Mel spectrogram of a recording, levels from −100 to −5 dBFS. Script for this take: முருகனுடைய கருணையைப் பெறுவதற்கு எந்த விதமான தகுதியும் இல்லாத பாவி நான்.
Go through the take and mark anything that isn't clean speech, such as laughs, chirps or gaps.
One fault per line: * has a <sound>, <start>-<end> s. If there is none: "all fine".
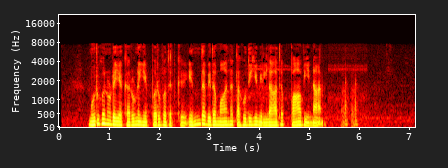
* has a laugh, 5.6-6.0 s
